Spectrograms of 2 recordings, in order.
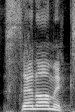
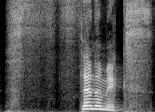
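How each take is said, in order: First: Stenomics with an open middle O, sten-OM-ix; high-pitched Stenomics with a full "ah" in the middle; second pronunciation. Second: Stenomics drawn out with the middle vowel reduced, STEN-uh-mix; high, slow Stenomics with a neutral middle vowel; first pronunciation. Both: Shown as a demonstration. Tries two pronunciations of a name.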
